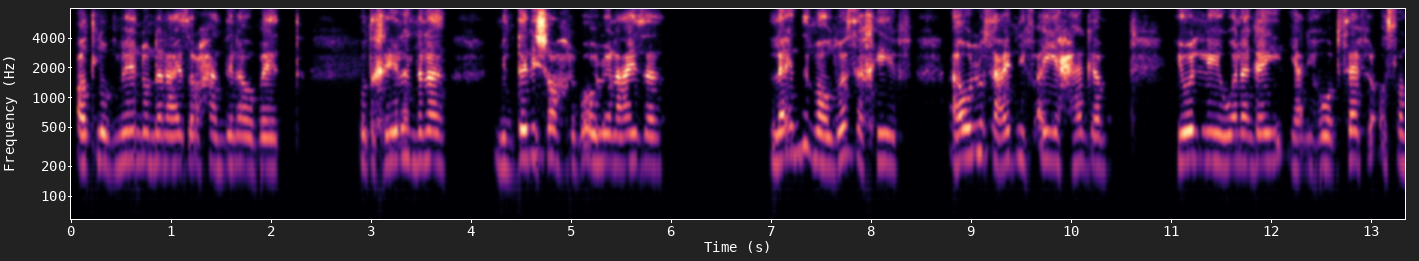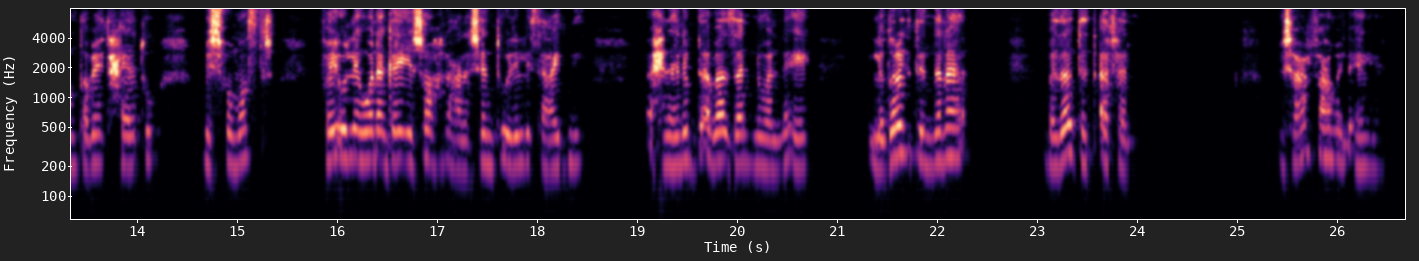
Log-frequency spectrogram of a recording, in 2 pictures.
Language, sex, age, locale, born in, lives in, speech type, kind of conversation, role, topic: Arabic, female, 20-24, ar-EG, Egypt, Greece, conversation, advice, user, إزاي نحلّ الخلاف المستمر بيني وبين شريكي/شريكتي عن تقسيم شغل البيت؟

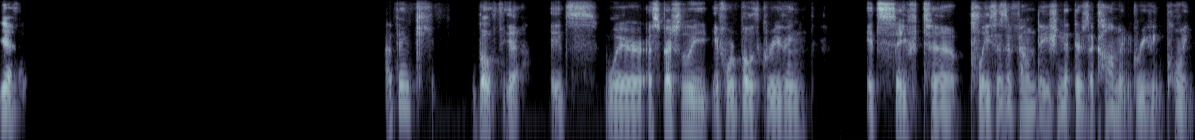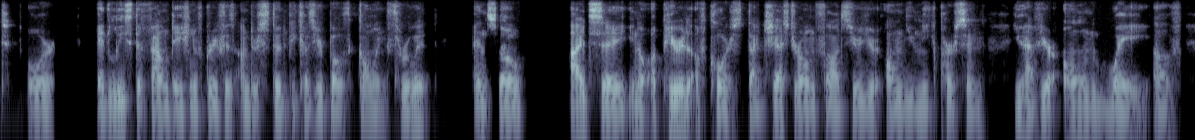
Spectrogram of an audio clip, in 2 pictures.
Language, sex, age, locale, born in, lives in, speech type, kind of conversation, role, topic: English, male, 25-29, en-US, United States, United States, conversation, podcast, guest, What are thoughtful ways friends can help someone cope with loss?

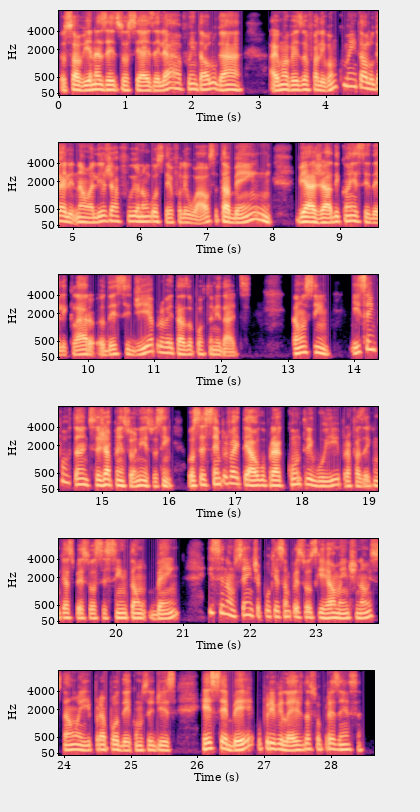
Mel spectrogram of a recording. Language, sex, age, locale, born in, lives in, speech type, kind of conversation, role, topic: Portuguese, male, 30-34, pt-BR, Brazil, United States, conversation, advice, advisor, Como lidar com o estresse e a ansiedade em festas e reuniões sociais?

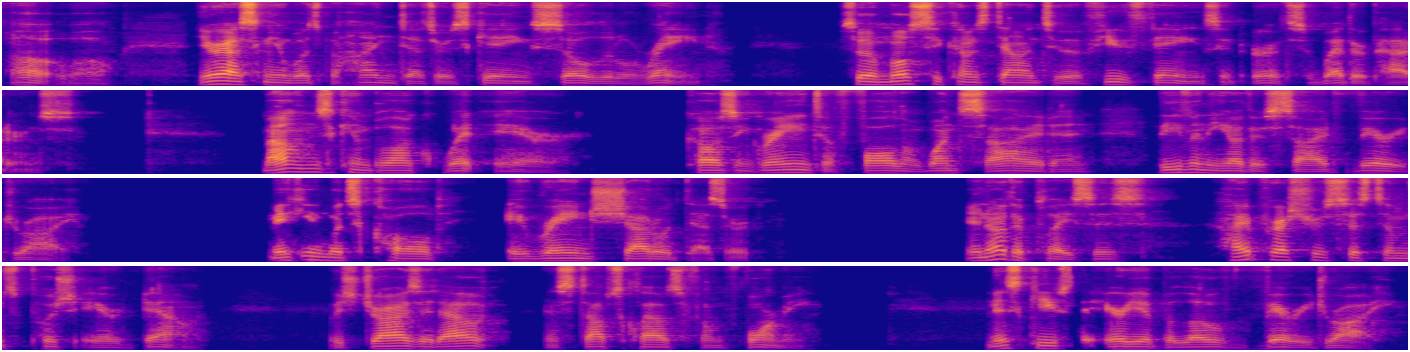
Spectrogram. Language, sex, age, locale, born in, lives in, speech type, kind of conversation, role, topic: English, male, 30-34, en-US, United States, United States, read, expert-assistant, expert, What causes deserts to be dry and hot?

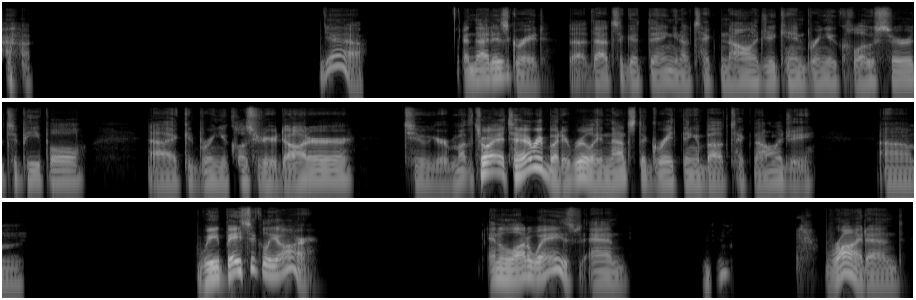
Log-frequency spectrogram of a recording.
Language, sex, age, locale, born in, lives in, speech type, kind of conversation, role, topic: English, male, 35-39, en-US, United States, United States, conversation, unstructured, none, How has technology changed the way you learn?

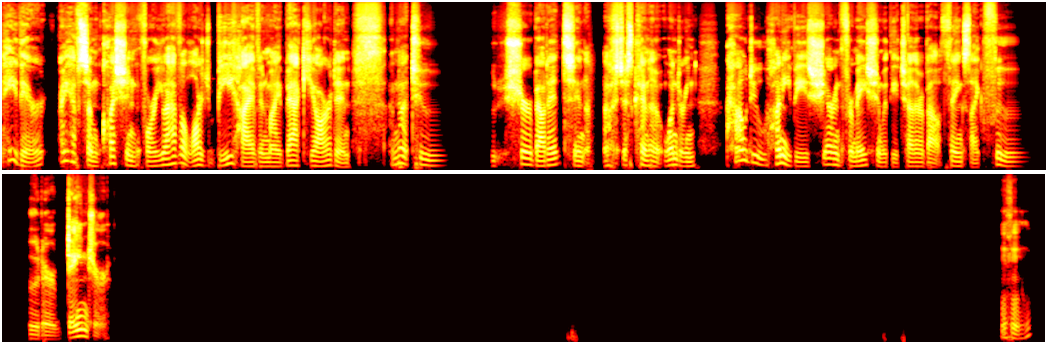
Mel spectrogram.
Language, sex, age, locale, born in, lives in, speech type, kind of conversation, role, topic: English, male, 35-39, en-US, United States, United States, read, expert-assistant, asker, How do honeybees communicate with each other?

